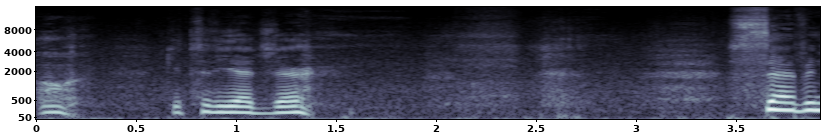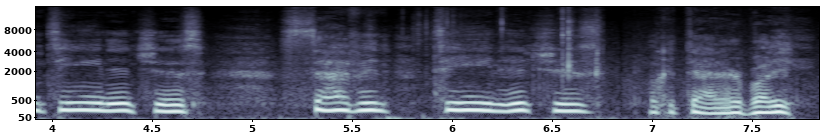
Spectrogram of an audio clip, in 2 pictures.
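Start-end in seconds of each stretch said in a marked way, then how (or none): 3.4-6.8 excited announcement. Real, not acted. Announcing measured big fish.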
